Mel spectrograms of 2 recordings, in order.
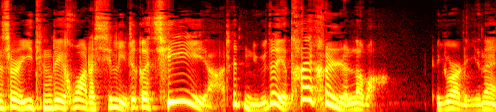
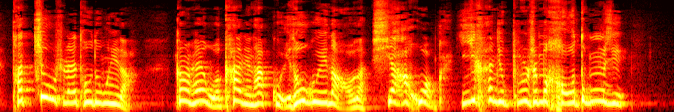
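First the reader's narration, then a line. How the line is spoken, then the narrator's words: Woman shouting. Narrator (Chinese): 在院里关着的那女的呀，就喊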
